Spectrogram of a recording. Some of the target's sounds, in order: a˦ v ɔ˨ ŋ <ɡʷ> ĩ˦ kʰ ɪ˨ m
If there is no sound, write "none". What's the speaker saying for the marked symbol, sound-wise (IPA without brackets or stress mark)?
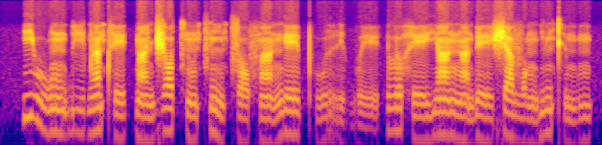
b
